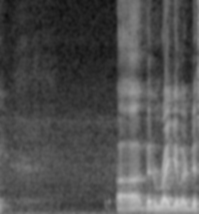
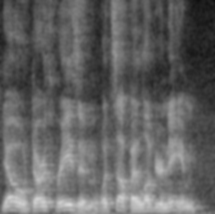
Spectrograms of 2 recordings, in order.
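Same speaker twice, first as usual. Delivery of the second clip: higher, louder, eager hello to a stranger; hyped-up friendly greeting; 6 semitones higher, 4 dB louder than usual. Retold or imitated. Inviting Caleb's friend into the Discord, higher and louder with eager cheer. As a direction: call out to him like an excited buddy. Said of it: "give him a link and be like".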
